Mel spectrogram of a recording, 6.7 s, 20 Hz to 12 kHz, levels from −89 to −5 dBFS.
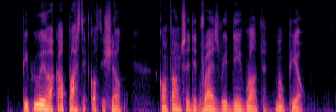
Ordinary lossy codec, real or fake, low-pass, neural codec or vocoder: none; fake; none; codec, 24 kHz, 0.9 kbps, WavTokenizer, small release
